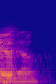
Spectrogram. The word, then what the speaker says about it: Haida: Is it Hide? Haida. Haida, that's right.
